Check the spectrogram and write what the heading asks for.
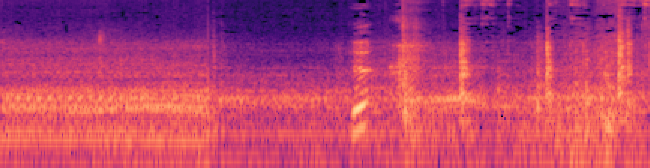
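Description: Handling noises inside a parked car: a steady hum stops about a second and a half in, then a short squeak and a run of clicks and light rattles.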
